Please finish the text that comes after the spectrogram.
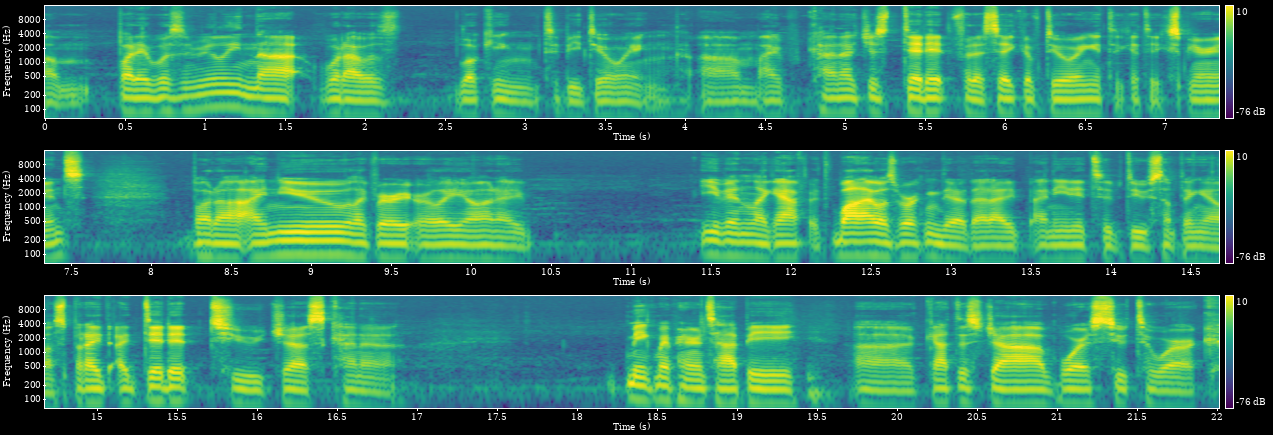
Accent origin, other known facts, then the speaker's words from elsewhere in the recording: Queens, New York, United States; And I grew up essentially in Queens from like grade school like to high school, like a bulk of the years living in Queens.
